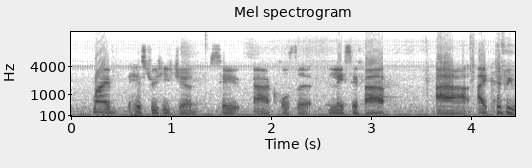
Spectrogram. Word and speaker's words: laissez-faire: My history teacher calls it laissez-faire. I could be wrong. Y'all don't like the French, so how y'all gonna pronounce words?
